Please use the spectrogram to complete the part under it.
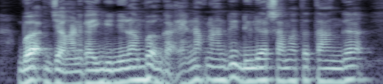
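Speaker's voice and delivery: ordinary talk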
